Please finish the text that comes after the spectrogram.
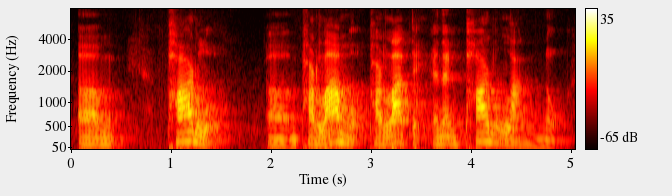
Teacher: your stress is always going to be 2 syllables back before the end of the word for the anno endings. So if I say parlo, parlamo, parlate, and then parlano.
